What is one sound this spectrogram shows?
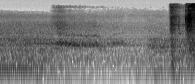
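Tyres screech as a car drifts around a corner.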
